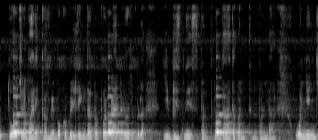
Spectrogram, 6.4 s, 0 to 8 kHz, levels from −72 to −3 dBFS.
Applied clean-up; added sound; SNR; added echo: none; Plucked string instrument; -1 dB; reverberation time 2.8 s.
